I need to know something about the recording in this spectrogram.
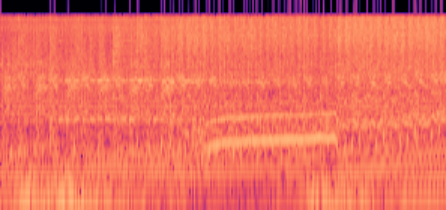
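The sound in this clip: Car engines roar loudly in a dense, continuous rumble. Midway one engine note climbs steadily in pitch and then cuts off, while the roar carries on.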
